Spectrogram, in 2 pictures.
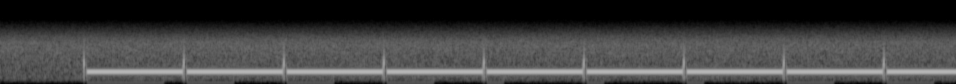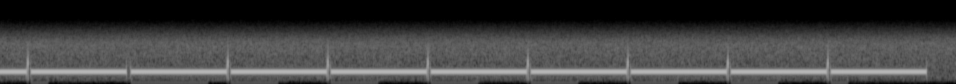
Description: Radio time signal (WWV, Colorado), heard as ticks, one a second.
